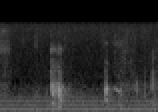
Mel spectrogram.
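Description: Two brief, soft infant vocal noises, a scratchy throaty sound followed half a second later by a smaller one, heard faintly over a steady low background hum.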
